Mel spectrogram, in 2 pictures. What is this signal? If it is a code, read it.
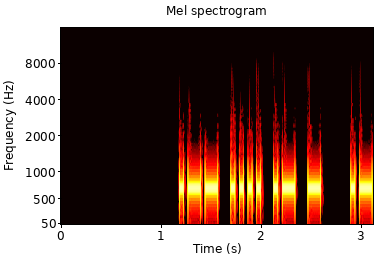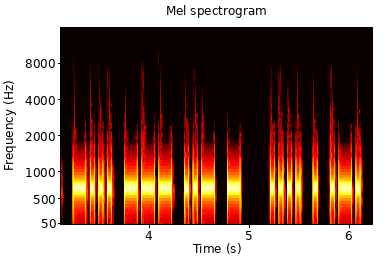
Morse code, heard as a keyed tone, about 28 wpm, 700 Hz. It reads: WHAT ABOUT HER
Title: Sentences from Top 1000 Words - Review Part 1 - 28wpm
